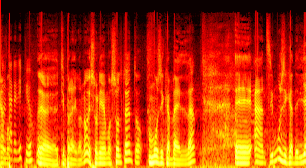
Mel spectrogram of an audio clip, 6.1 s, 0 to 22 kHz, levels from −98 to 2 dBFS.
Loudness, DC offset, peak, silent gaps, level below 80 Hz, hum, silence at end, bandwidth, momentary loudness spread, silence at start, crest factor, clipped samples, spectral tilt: -16 LUFS; under 0.1%; 0 dBFS; none; -30 dBFS; none; 0 s; 12 kHz; 11 LU; 0 s; 14 dB; under 0.1%; -7.5 dB/octave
